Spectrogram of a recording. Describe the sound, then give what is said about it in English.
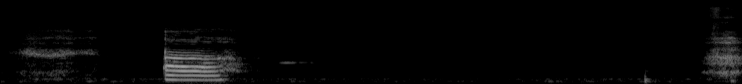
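A person lets out one loud, drawn-out yawn with a voiced, groaning tone, preceded by a breathy inhale and followed by quiet breathing and a faint exhale at the end. “Yawning.”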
